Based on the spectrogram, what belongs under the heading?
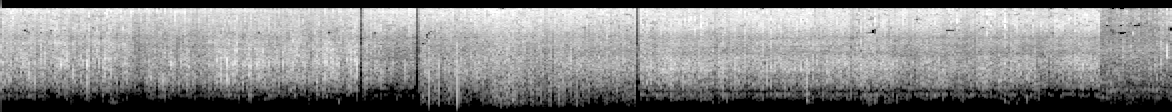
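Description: Drumstick pods and potato slices sizzling steadily in hot mustard oil in an iron kadai, with a few faint clicks. The sizzle cuts off abruptly near the end.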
